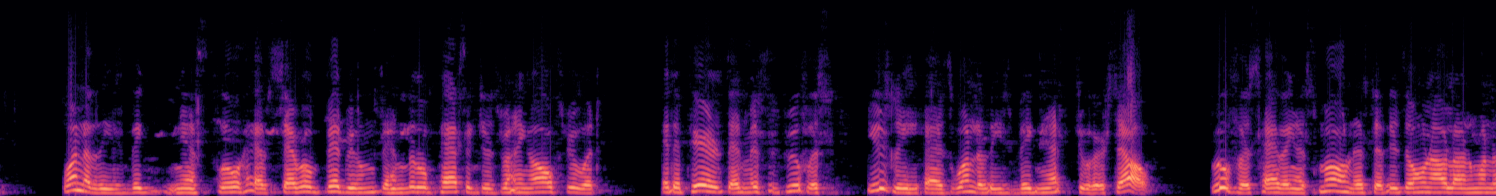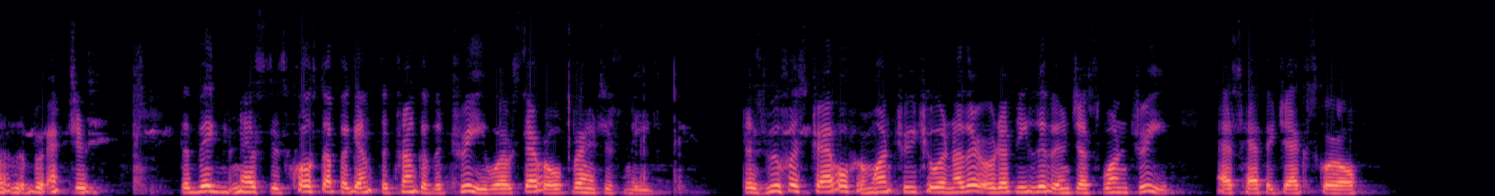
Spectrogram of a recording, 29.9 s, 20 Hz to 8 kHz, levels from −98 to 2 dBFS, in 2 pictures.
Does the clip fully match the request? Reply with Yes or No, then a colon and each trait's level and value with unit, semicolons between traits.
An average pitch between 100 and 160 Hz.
No: medium, 185 Hz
